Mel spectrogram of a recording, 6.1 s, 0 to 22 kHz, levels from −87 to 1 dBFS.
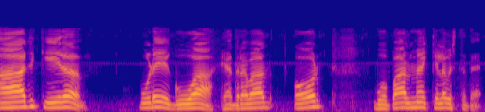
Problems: background sounds at intervals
